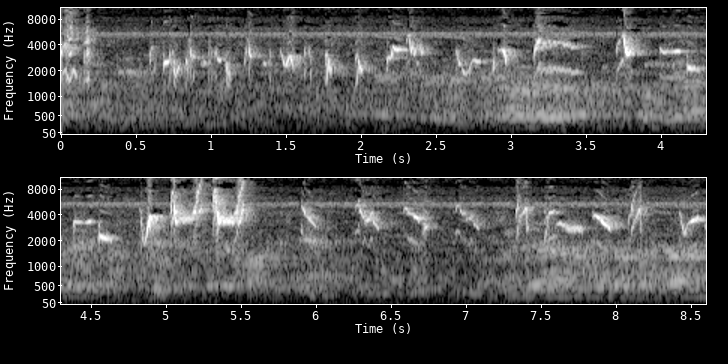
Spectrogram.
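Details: Oriental white-eye of the Lombok type greeting the morning dew: busy stream of short high chirps and twitters, quieter and uneven, over a faint hum with soft rustling in the background.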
